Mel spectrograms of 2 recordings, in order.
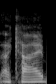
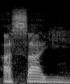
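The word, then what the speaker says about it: açaí: used to pronounce it acai berries yeah it's a Sai berry acai berries somebody somebody the chat room is going to acai a so it's three syllables acai acai that's dumb and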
